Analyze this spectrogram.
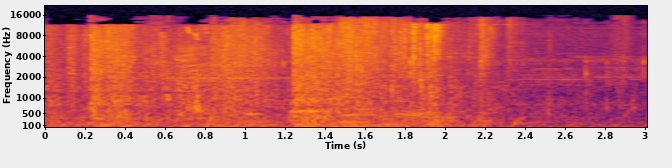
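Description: A pickaxe strikes a wooden crate with hard knocks.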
